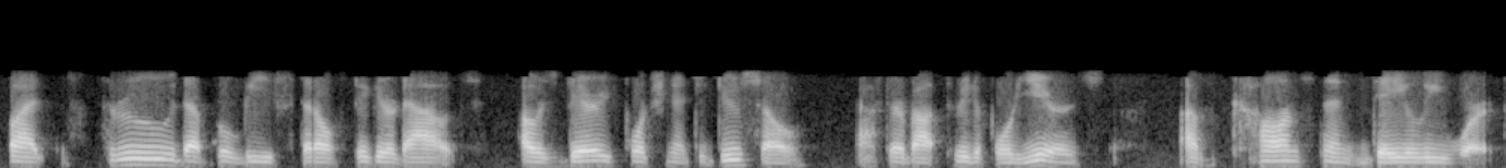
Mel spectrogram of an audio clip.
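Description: A young man from Russia, a podcast guest telling his story in a measured, earnest way. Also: fairly low pitch, fairly even intonation, vocal fry, dry recording. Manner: measured, earnest, occasional restarts. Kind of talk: reflective storytelling. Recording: dry, phone-like narrow sound.

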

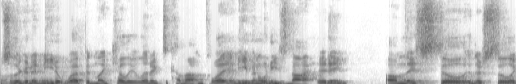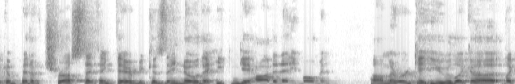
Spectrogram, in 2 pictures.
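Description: A man giving casual sports analysis as a panelist, stringing clauses together with frequent ums. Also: on the low side. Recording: roomy, echoing sound.

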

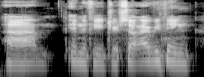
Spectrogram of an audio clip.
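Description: A man's voice: a little high, fairly even intonation, fairly quick, bright, forceful tone. A man co-hosting a podcast, chatting casually about a TV show and reading out listener mail, sometimes repeating words as he thinks. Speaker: podcast co-host. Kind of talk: casual TV recap chat, reading listener email.

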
